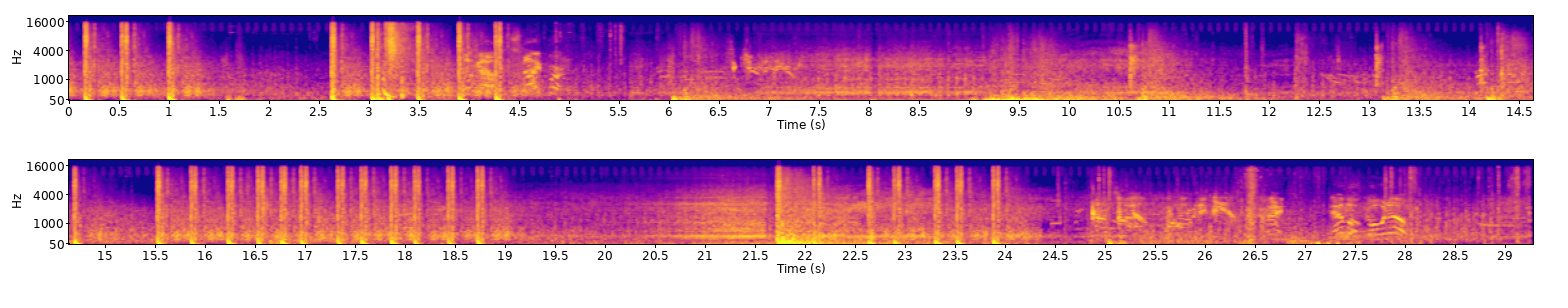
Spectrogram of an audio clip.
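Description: Rifle shots crack out again and again, sharp and loud.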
